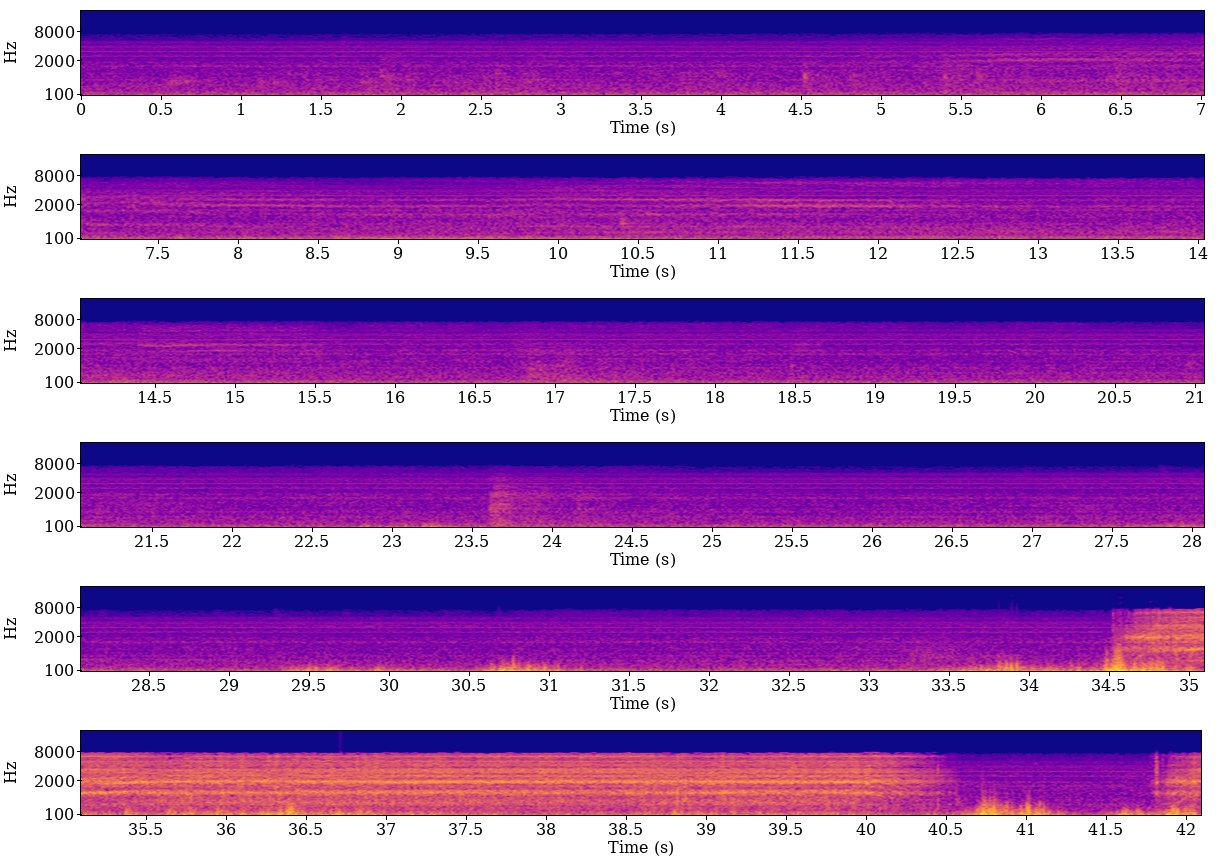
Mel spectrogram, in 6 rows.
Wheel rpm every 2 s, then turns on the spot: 0, 0, 0, 0, 0, 0, 0, 0, 0, 0, 0, 0, 0, 0, 0, 0, 0, 80, 160, 160, 30.
none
